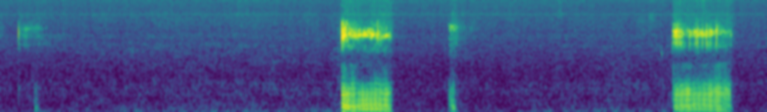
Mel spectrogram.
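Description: Two loud, rattling snores about five seconds apart, each with a short snort or breath between. Snoring.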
